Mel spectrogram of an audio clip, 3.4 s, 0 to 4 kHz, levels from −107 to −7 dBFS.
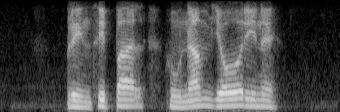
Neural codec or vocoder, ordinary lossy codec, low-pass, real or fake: vocoder, 24 kHz, 100 mel bands, Vocos; Opus, 16 kbps; 3.6 kHz; fake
